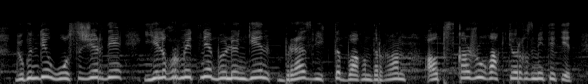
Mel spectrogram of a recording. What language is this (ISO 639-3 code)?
kaz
